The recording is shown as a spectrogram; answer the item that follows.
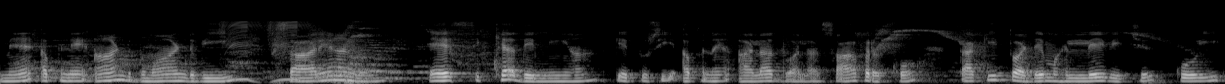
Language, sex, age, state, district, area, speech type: Punjabi, female, 60+, Punjab, Jalandhar, urban, spontaneous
